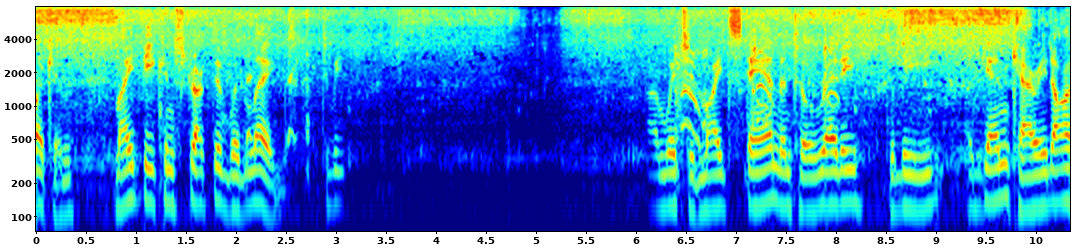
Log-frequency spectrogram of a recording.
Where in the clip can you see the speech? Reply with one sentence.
You can hear the speech from 0.0 to 3.1 s and from 6.2 to 10.3 s.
